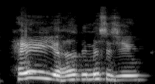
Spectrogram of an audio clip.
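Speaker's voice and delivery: put-on high, pleading old man on voicemail; imitating a lovesick old husband; mock old husband. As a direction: put on a frail, doting old man's voice.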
